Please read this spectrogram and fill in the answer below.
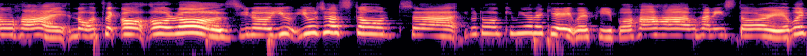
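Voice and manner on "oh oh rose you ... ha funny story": halting, wooden, bad actor line reading. Imitating an actor's line to Rose: Tommy Wiseau voice. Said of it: "he just sounds like Tommy Wiseau as a Power Ranger".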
